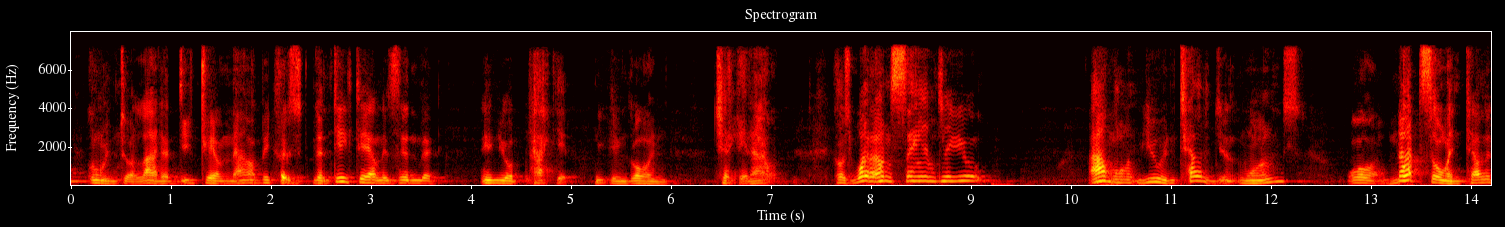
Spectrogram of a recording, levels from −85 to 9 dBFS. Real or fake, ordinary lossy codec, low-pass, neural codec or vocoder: fake; MP3, 64 kbps; 7.2 kHz; codec, 24 kHz, 1.5 kbps, HILCodec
